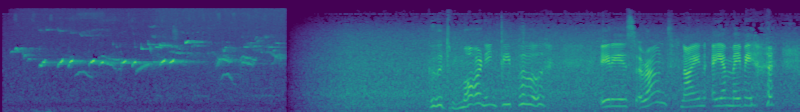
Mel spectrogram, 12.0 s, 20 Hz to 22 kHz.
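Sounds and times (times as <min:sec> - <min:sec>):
birds singing: 0:00.1 - 0:04.4
steady rushing noise: 0:04.4 - 0:12.0.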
